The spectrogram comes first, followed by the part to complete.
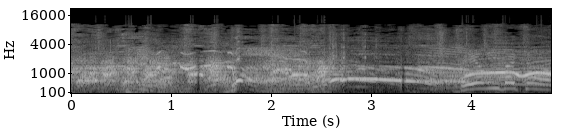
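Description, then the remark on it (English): A dense chorus of many sled dogs barking, yipping and whining together, continuous and excited, like a large pack, with a murmur of crowd voices mixed underneath, at the ceremonial start of the Iditarod sled dog race. “Sound for the ceremonial start this week, sled dog expert”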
